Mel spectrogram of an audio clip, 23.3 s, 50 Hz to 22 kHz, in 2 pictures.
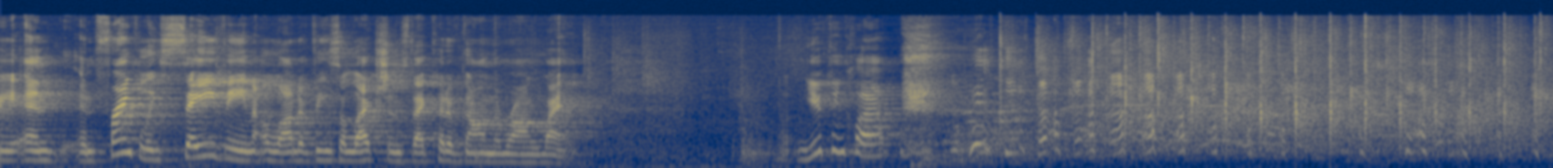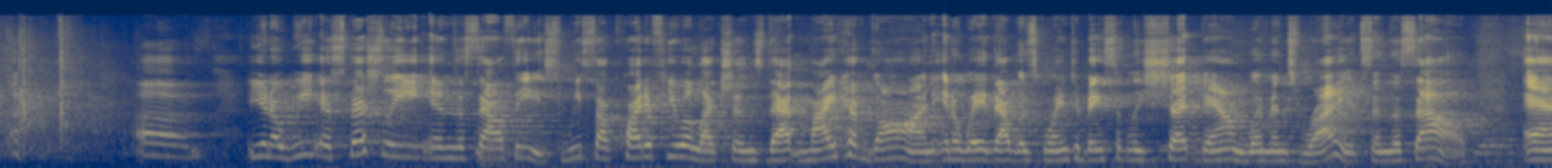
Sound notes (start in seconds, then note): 6.9 laughs; 7.4 applause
